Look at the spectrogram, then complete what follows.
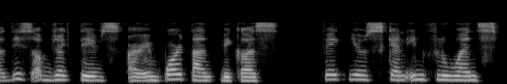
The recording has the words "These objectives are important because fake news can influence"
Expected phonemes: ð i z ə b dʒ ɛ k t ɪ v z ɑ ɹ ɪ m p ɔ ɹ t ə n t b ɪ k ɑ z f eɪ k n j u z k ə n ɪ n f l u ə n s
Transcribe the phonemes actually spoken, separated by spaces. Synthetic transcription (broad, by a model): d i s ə b dʒ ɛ k t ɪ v s ɑ ɹ ɪ m p ɔ ɹ t ə n t b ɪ k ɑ s f eɪ k n j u s k ə n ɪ n f l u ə n s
